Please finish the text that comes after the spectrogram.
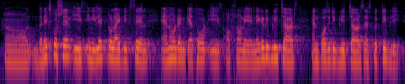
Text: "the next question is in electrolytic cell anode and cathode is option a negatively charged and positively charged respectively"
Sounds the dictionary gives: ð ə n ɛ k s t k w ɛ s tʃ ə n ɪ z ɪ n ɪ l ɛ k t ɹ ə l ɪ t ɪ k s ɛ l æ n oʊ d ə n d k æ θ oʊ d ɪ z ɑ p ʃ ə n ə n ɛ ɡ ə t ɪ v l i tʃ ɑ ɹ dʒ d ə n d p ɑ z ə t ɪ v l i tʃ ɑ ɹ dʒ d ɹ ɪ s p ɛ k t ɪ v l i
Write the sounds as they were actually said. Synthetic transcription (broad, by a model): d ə n ɛ k s t k w ɛ s tʃ ə n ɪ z ɪ n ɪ l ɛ k t ɹ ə l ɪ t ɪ k s ɛ l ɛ n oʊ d ə n d k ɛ t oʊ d ɪ z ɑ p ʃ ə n ə n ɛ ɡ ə t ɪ b l i tʃ ɑ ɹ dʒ ə n d p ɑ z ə t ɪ b l i tʃ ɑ ɹ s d ɹ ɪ s p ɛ k t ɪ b l i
